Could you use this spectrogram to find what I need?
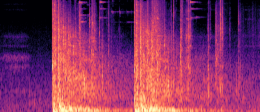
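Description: A sniper rifle fires two loud shots that echo away.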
